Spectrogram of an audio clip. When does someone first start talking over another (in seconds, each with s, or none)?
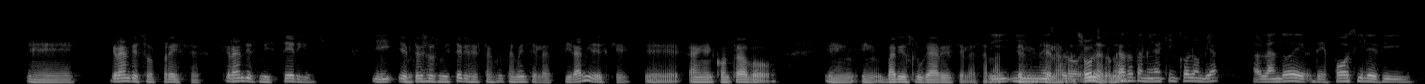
9.9 s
